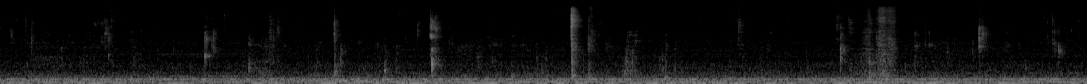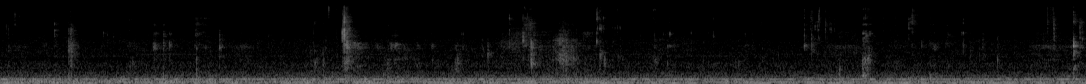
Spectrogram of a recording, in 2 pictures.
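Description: Close-miked chewing of chicken fettuccine alfredo and garlic bread, with scattered wet mouth clicks over a steady low hum.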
